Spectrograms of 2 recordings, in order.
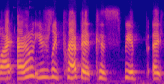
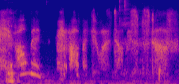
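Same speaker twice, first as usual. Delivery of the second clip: soft, hushed whisper; 13 semitones higher, 13 dB quieter than usual. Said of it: "you have to whisper".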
